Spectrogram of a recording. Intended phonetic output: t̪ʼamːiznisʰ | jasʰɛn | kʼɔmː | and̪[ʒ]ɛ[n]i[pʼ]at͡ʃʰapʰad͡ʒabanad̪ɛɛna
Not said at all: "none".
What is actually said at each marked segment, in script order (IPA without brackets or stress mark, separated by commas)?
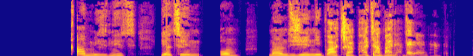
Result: ʒ, n, pʼ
